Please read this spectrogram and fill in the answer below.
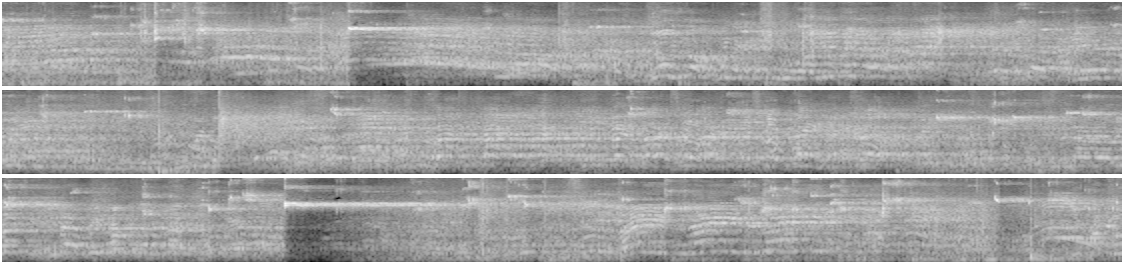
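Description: Indoor basketball game: a ball bouncing on the hardwood court amid players' and onlookers' voices, echoing in a large gym.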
